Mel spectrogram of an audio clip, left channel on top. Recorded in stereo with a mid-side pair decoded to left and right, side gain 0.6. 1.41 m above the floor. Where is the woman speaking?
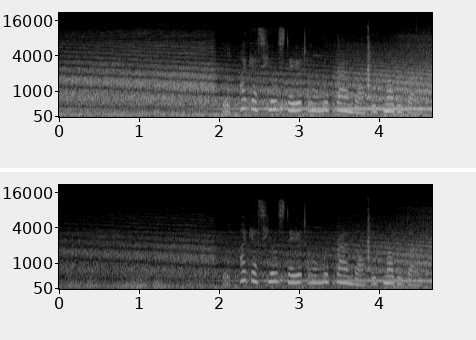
25° left.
